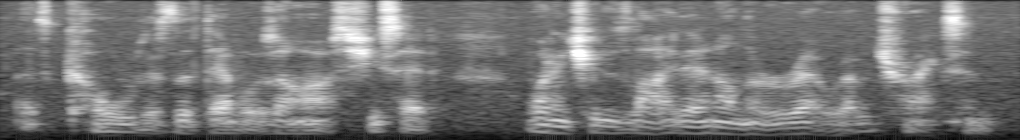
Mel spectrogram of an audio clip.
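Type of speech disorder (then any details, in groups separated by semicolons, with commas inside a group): Bulbar dysarthria; progressive bulbar palsy (MND)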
